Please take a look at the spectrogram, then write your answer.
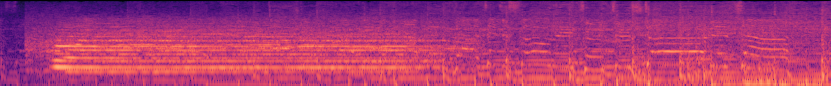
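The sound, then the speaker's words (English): A train horn blares with sustained, layered tones for several seconds as the train rumbles past, the heavy rolling noise continuing after the horn fades. “So we'll just have to replay that train sound right here.”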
